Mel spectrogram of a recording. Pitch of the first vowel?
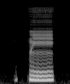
high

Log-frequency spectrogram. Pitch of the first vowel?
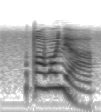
high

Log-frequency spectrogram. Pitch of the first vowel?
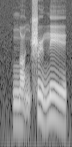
low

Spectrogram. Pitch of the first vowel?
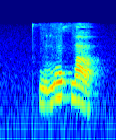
low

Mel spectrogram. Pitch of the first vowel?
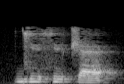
low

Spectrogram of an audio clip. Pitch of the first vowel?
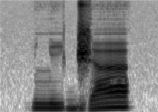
low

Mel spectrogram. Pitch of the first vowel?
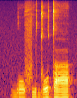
low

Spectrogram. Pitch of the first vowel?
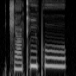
low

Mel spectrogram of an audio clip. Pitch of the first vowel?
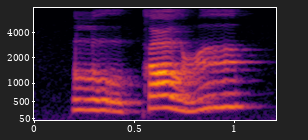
low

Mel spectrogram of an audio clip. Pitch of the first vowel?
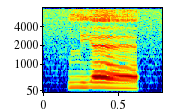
falling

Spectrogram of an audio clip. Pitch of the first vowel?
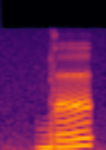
rising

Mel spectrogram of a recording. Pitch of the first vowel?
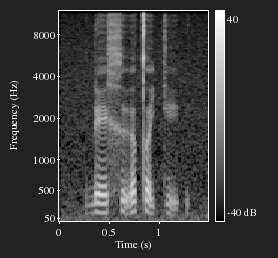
rising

